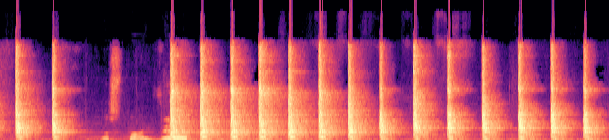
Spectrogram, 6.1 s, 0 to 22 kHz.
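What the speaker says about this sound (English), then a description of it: "strike the surroundings where the tie rod inserts into the spindle" A hammer strikes a corroded spindle around the outer tie rod end of a 2003–2007 Nissan Murano, landing a dozen loud ringing metallic blows in an even rhythm after a brief spoken phrase.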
